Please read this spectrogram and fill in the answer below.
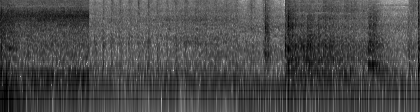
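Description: Skateboard wheels rolling on asphalt, then a sharp pop a little over three seconds in and the board grinding along a steel road guardrail with a scraping sound, followed by a sharp clack near the end as it lands.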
